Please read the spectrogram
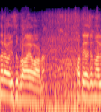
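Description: Speech: a voice talking, with a short break about a second in.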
